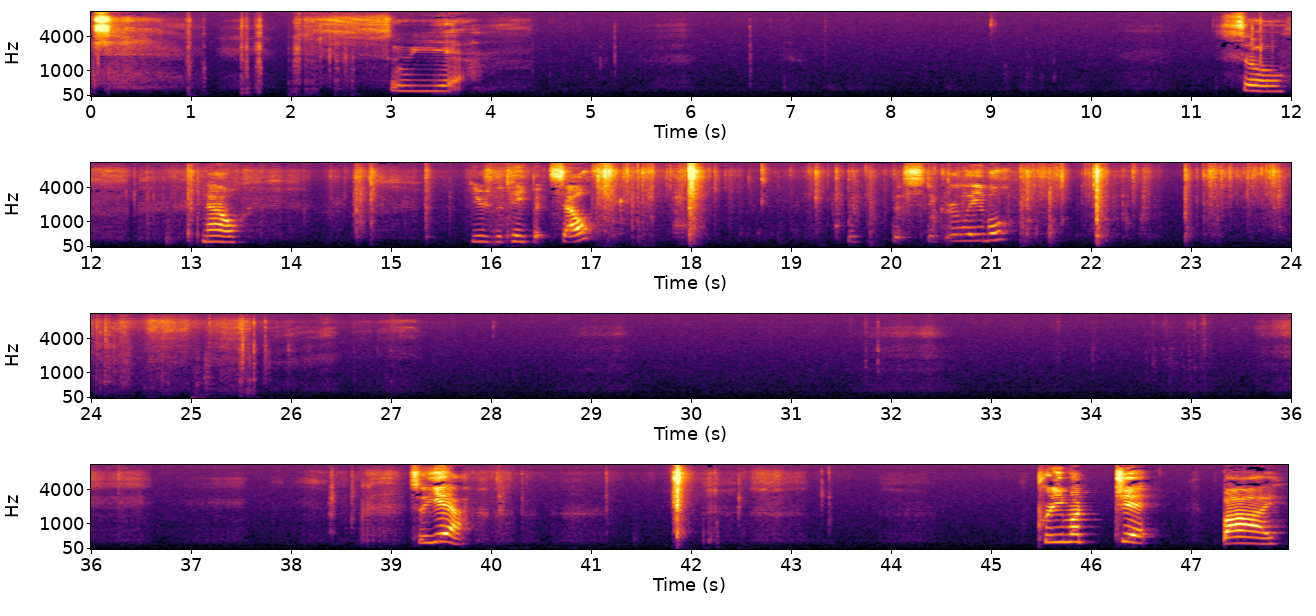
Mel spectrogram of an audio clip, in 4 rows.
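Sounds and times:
rustling: 11.7s - 27.3s
plastic cassette handling clicks: 21.2s - 24.3s, 41.8s - 42.3s.

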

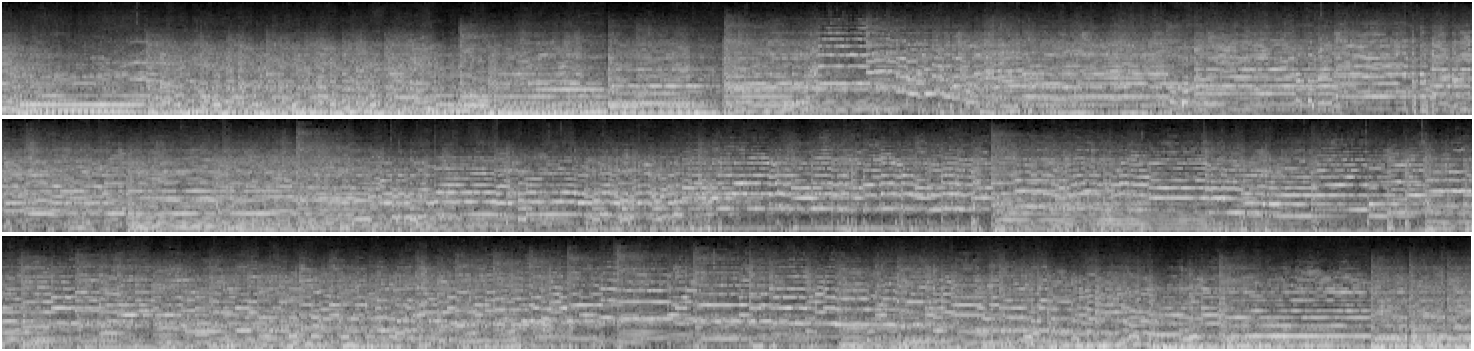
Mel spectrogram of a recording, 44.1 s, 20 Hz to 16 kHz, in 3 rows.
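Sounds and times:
organ playing chords: 0.0s - 44.0s.

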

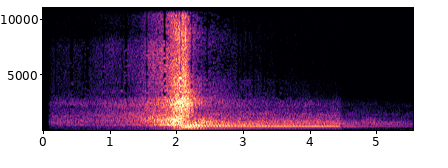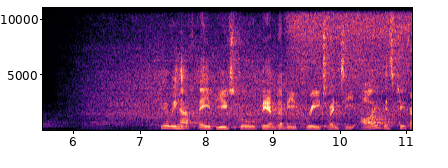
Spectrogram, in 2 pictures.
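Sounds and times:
car engine passing by: 0.1s - 11.0s.

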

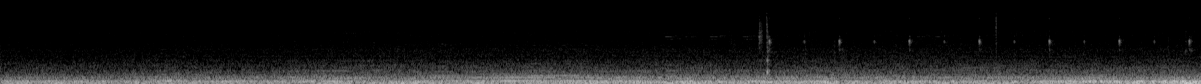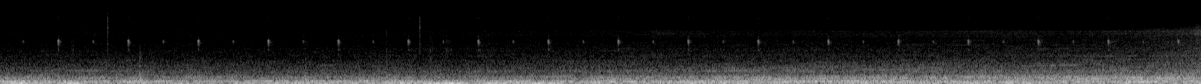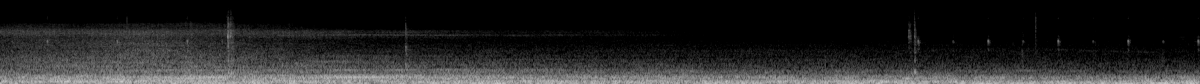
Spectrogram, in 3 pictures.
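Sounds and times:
road and engine rumble: 0.0s - 36.0s.

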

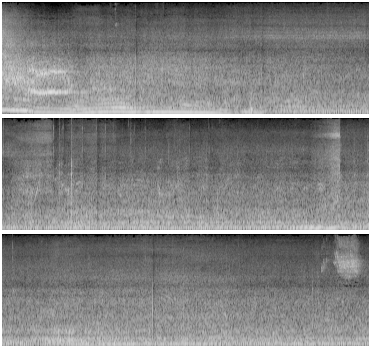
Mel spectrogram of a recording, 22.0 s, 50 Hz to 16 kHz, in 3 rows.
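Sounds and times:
car engine revving: 0.0s - 9.6s, 12.5s - 19.2s
car engines running: 0.0s - 22.0s.

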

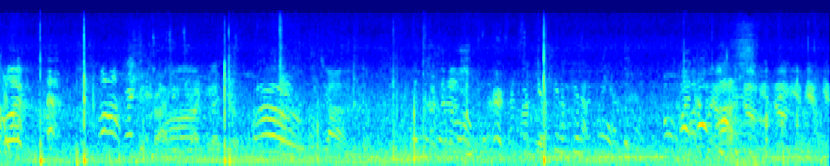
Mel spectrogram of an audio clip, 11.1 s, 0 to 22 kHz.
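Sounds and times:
distant shouts of players: 2.9s - 4.4s
wind noise on microphone: 9.6s - 10.4s.

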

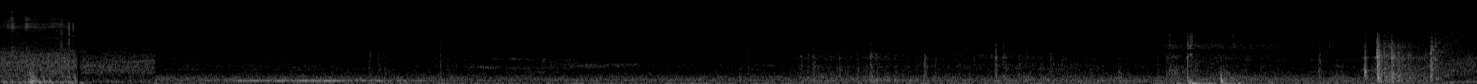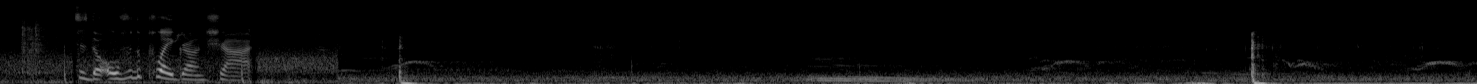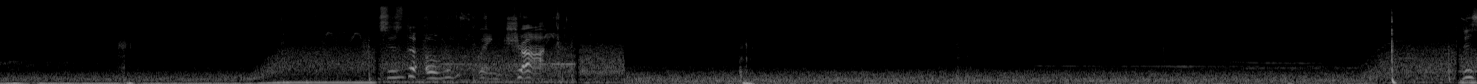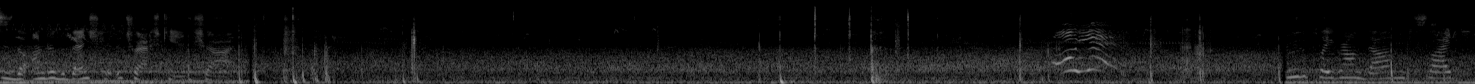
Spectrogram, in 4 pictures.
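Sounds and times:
steady outdoor hiss: 0.0s - 1.6s, 43.4s - 59.0s
birds chirping: 14.5s - 18.2s, 32.4s - 35.8s, 43.4s - 59.0s
ball thudding on ground: 43.3s - 44.2s, 46.6s - 48.6s, 51.8s - 53.5s.

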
